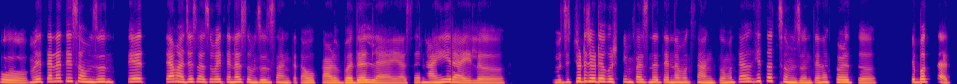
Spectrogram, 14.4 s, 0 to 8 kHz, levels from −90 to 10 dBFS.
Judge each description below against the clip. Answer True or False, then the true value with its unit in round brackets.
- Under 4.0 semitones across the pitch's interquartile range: False (4.3 semitones)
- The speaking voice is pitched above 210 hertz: True (220 Hz)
